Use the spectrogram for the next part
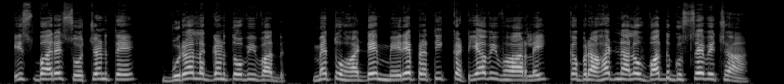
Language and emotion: Punjabi, angry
